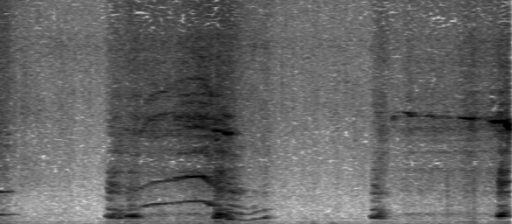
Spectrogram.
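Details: A Staffordshire Bull Terrier, having an anxiety attack at night in the dark because he thought he was on his own, whines in high, wavering cries that rise and fall.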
